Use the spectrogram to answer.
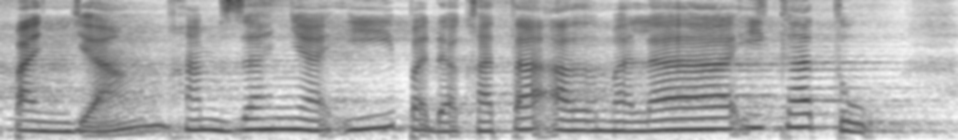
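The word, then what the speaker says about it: الْمَلَائِكَةُ: Mad tabi'inya fathah panjang, hamzahnya i pada kata al-malaikatu. Maka lamnya panjang, boleh 4 boleh 5 harokat.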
